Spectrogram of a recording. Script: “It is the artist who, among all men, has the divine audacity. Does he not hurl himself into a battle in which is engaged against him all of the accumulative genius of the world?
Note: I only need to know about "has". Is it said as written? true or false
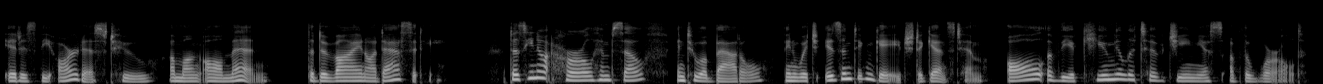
false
